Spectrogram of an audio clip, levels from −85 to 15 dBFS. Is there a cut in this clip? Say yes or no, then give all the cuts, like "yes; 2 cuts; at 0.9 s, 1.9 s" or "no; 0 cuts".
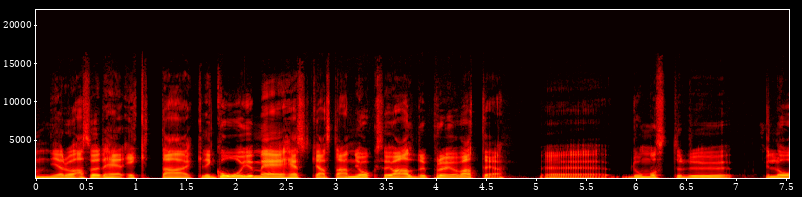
no; 0 cuts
